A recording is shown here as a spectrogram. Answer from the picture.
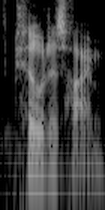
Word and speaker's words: Hildesheim: When you have EI beside each other in German, you always pronounce the second one. So it'd be Heim, not Heim. So anything like Schiem wouldn't be correct. Hildesheim.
